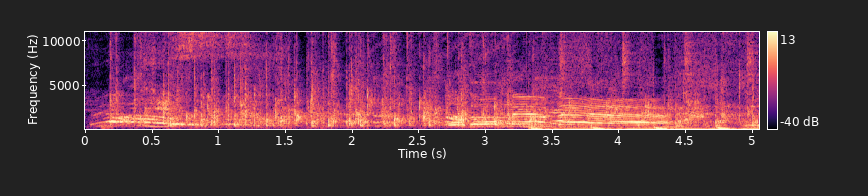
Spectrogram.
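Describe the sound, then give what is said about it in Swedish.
An audience cheers and claps steadily, a dense wash of hand claps mixed with rising and falling shouts and whoops, loud throughout, with a few sharp low thumps near the end. “Publikens jubel blev det.”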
